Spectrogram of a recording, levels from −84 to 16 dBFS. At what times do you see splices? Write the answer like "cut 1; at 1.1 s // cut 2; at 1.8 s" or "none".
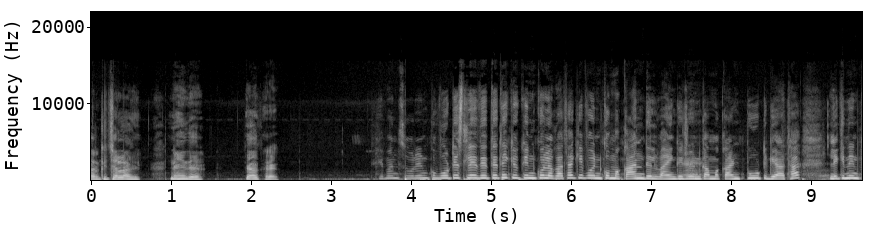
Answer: none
